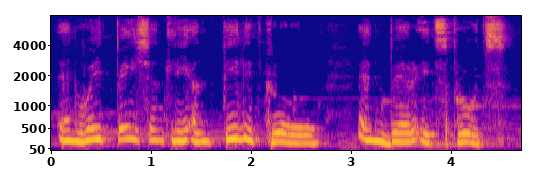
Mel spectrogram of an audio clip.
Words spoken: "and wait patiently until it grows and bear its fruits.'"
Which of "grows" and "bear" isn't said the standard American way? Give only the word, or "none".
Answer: grows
